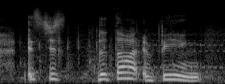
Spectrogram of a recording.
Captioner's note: laughs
